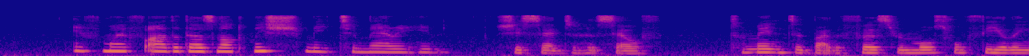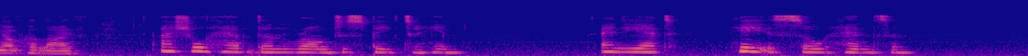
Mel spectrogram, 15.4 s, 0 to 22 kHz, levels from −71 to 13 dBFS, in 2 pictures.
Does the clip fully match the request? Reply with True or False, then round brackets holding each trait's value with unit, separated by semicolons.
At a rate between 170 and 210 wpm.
False (150 wpm)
